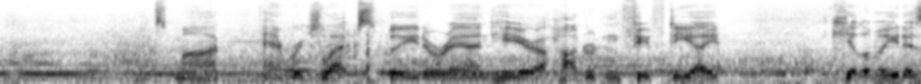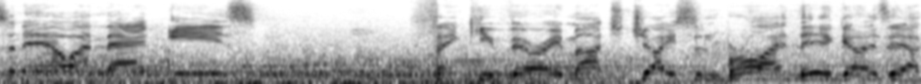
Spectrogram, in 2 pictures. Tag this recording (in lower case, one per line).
speech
